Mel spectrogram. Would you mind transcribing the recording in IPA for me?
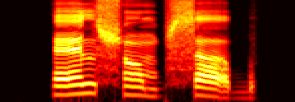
ɛlɬɔ̃b sʌb

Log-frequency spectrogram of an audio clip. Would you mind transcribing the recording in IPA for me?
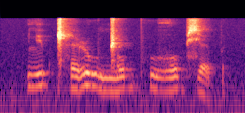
lʲepǁʰɛ ɭu ŋ͡ǁobpʰu ɣobɕɛp

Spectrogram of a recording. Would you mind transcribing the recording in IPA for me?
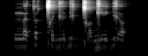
n̪ɐto ǀəɡʲoɡʲɔ ɡ͡ǀɔɡjiɡʲɔ

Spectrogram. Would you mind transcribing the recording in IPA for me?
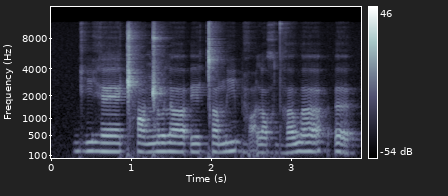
ɡʱiɦɛːǁʰɑ ŋ͡ǁʊlʌː ʔɪːǀʌmibʱɑ̰ lɔxdʱʌwʌː | ʔə

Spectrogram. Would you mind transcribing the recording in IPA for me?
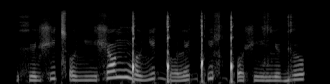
xʲo˩lʲ ʃi˥t͡sʼo˩ʎiː˩ ʃɒː˥ŋŋ͡ǃo˩ʎe˥ ɡ͡ǃo˩le˥ ǃʼi˥ɬǃʼo˩ ʃiː˩zlʲo˩ ɡʲo˥

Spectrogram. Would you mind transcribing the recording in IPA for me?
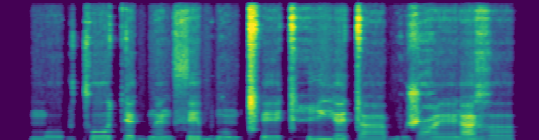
moː˩ɡt̪ʰoː˥tɾɛ˧ɡbɛ̃˧ɡ θe˥bɡõ˩bt͡sʼeː˧thi˥ jɛ˥taː˩ bu˩ʒ ʕɛ̃ː˧ɾa˥ɣʌ˧

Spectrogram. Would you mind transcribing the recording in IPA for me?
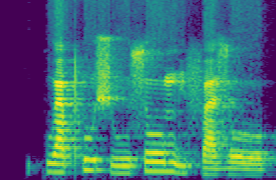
kʷa˦ pʰu˦ʃuː˨ soː˦mi˨ fa˨ zo˨

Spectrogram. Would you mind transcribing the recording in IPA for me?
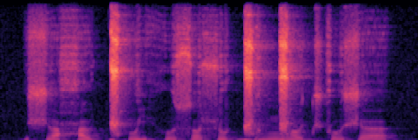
ʃɯħɯ ǁʰujhusoɬu ɡ͡ǁoŋ͡ǁo t͡ʃʼuʃə

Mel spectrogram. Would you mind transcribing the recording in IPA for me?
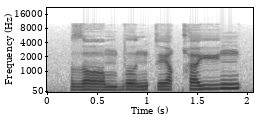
ðɔmbonkø qʰyŋ

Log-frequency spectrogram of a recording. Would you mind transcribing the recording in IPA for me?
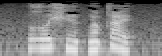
ʁʷɘxʲə̃ | ũqɾɛ

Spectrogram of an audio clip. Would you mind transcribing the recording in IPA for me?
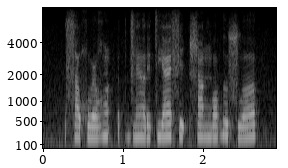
sɑχʷə˞ʁʷə̃ʔ | d͡zɛ̃ɐ̯ɾɪtjæsiʔ ɬɑŋɔɡʌ sʷʌ

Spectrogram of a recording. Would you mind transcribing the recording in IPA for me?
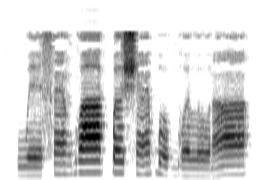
we˨sɛ̃˧ɡʷaː˦ k͡pə˧ʃɛ̃˨˦ɓo˨ ɡʷə˨lo˨ ɾã˧

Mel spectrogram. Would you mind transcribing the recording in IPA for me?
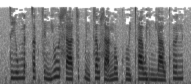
t̪iː˨˧wŋɐ˧t̚ t̪ɐ˨˥k̚t͡sɪ˨˩ŋjuː˧ saː˨ t͡sʊ˥k̚lɪ˨˩ŋ t͡sɐ˥wsaː˨˩ŋo˧w kʰuː˨˩jt̪ʰaː˧wjɪ˨ŋ jaː˨˩wkʰɵ˥n

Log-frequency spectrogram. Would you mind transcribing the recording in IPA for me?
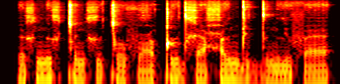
øxnɯxǀøn xɯǀofʕo ǃɯdxæ ħɯn ɖidd̪ɯnlʲɯfæ

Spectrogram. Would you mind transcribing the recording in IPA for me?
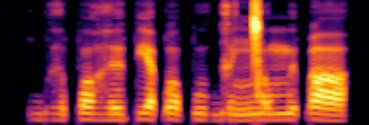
bʱəpɔɦɘ pʲɑɓɔpu ɡɘŋ͡ǀomʏɓɑ

